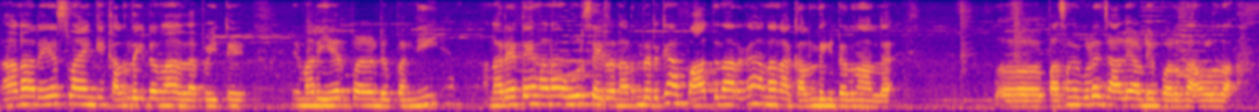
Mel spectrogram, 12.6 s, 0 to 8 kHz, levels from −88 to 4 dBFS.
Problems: background sounds at intervals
